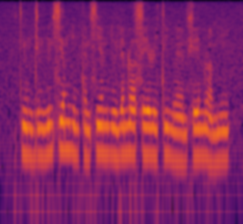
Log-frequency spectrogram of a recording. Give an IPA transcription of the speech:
tʲ ũː˨ m dʲ o˨ m nʲ ʌ˦ m sʲ ʌː˦ m ʎ ɯ˨ m t ɛ̃˨ m sʲ ɛ̃ː˦ m ʎ ɯː˨ j ɛ˦ m ɳ ʌː˦ s eː˦ ɭ i˨ t i˦˨ m l ɛ̃ː˨ m x eː˦ m ɭ ã˨˦ m j ĩ˦

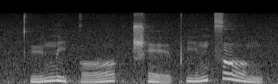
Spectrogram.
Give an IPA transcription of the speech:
t̪ʰ y˧˥ n̪ i˥˩ k ɤ˧˥ | ʈ͡ʂʰ ḛ˨˩ ɪ̯ pʰ i˧˥ n t͡s ɤ˥˩ ŋ

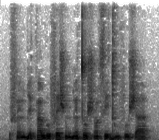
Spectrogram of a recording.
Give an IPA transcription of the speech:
f ɛ̃˨ ɡ͡b ɛ˨˦ k ã˦ w o˦˨ f ɛ˧ ʃ ũ˨ ɡ͡b ɛ̃˨˦ t o˦˨ ʃ ɔ̃˨˦ s e˦˨ d u˨ f o˨˦ ʃ a˧

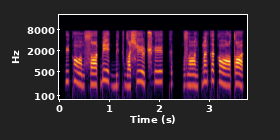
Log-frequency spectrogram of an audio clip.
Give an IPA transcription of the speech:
y˦ k ɔ̃ː˨ d sˤ ɪː˨ ɓ ɪː˦˨ ɡ͡b ɪ˨˦ k dˤ ɐ˨ ɕ ʏː˦˨ ʈ͡ʂʰ ʏː˦ k | zˤ ɐ̃ː˨ d ɓ ɐ̃˦ k ɐ˦ k ɔː˨ tˤ ə˦˨

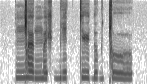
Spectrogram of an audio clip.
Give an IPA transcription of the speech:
ŋ͡ǀ œ ŋ͡m œ ʃ ɡ͡b i tː y ɗ u ɡ ǀ uː

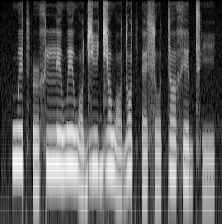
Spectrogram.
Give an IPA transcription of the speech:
w ɪ˥ t͡sʼ ə˞˩ x nː e˥ w e˥ w ɔ˩ d͡ʑ i˥ d͡ʑ ʌ˥ w ɔ˩ d ɔ˥ t͡sʼ ɛ˩ s o˩ tː ʌ˥ x e˥ b t͡sʼ i˩

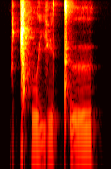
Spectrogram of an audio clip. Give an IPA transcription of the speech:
ǀʰ u j i tʼ ɯ

